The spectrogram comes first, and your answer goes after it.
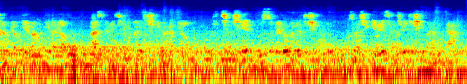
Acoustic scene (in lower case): bus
